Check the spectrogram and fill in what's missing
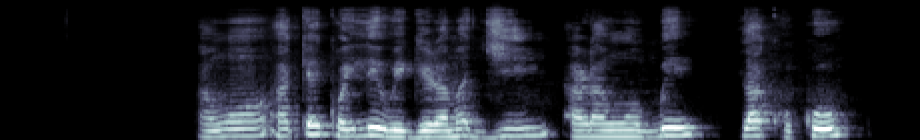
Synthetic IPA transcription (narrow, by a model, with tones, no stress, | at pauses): a˨w̃ɔ̃˧a˧kɛ˦kɔ˧i˧le˦˨we˨ɡe˨ɾa˧mã˦d͡ʒi˦a˧ɾa˧w̃ɔ̃˧ɡ͡be˦ | la˦kʰo˨˦ko˦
